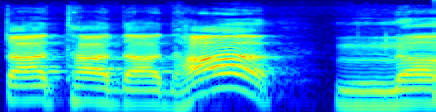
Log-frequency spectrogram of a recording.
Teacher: ये दंत जो दांत की सहायता से बोले जाएं, वो दंत यानी दंत स्पर्श व्यंजन कहलाते हैं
